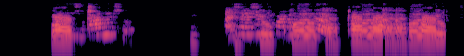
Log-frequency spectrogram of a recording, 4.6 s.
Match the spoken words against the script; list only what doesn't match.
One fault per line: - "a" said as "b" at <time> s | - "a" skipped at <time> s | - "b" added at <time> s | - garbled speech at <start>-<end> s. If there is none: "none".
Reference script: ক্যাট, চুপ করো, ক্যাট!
- garbled speech at 3.5-4.5 s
